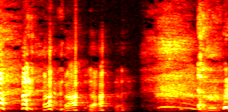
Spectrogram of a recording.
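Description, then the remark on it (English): A few breathy, voiced bursts give way to a brief pause, then a couple of rough, raspy, moderately loud coughs from a person who has been sick. “So your cough, is still lingering.”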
